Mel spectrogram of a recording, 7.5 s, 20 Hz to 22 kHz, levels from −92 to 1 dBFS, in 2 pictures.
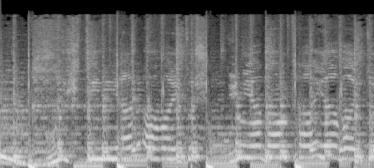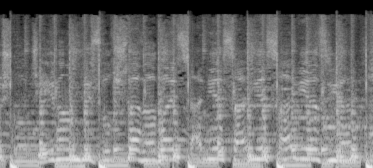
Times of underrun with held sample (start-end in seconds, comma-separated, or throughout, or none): none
